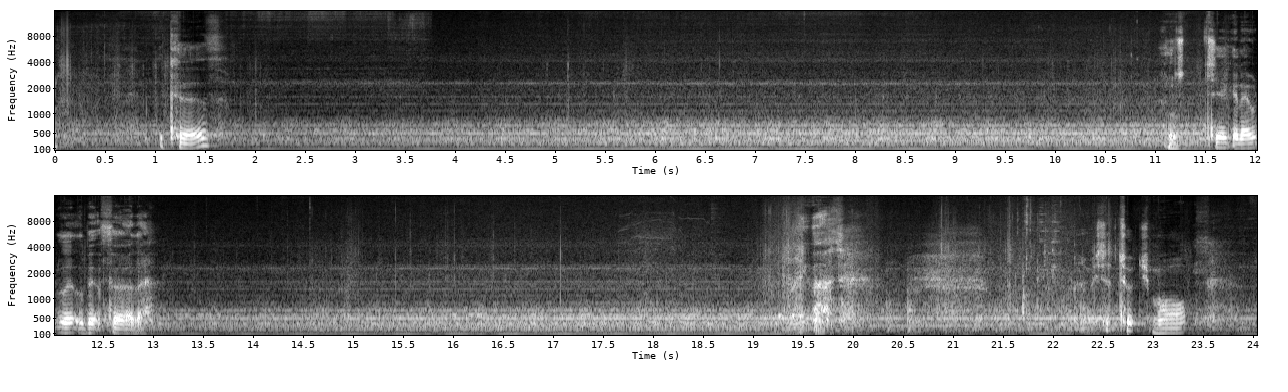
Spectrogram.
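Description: An electric potter's wheel motor hums as it spins.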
